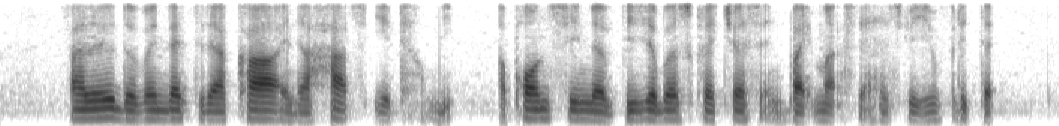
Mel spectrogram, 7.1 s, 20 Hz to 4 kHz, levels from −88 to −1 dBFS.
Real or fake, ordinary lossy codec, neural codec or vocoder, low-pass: fake; none; codec, 24 kHz, 0.9 kbps, WavTokenizer, medium speech release version 1; 3.6 kHz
